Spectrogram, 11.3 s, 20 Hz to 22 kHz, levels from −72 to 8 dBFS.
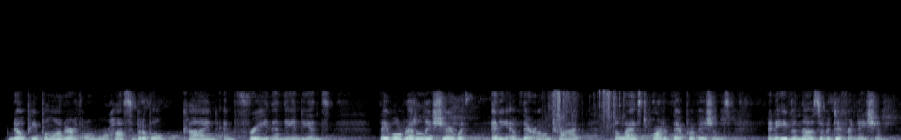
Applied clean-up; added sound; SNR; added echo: neural separator model SepFormer DNS4.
